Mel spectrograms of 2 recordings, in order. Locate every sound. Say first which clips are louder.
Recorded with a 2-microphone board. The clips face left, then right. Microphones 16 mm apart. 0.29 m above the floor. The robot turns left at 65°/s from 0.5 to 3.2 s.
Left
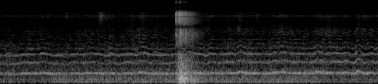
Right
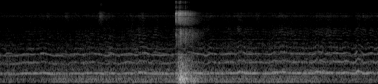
1.8 s a door slam: left 2 dB; 25° left (ahead or behind); by 2.1 s 5° left (ahead or behind)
